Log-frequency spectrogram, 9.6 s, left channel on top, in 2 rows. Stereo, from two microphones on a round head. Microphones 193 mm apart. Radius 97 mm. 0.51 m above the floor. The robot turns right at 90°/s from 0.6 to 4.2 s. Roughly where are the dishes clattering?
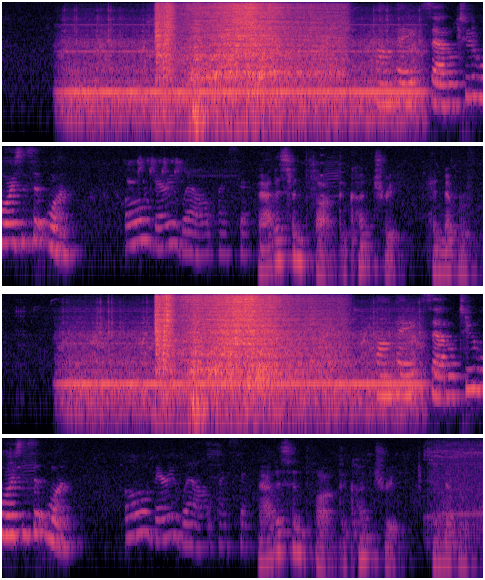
I don't hear dishes clattering.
